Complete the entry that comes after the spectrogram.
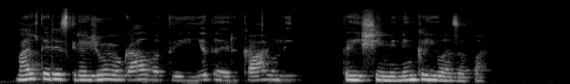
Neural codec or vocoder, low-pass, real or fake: codec, 44.1 kHz, 7.8 kbps, DAC; 14.4 kHz; fake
